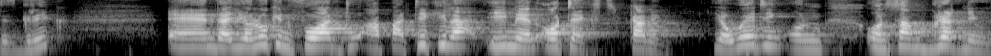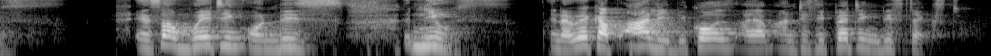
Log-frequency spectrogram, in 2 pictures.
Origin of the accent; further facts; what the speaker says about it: Mombasa, Mombasa County, Kenya; You know, I come from Mombasa. Okay, I grew up in Mombasa, I don't come from Mombasa.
